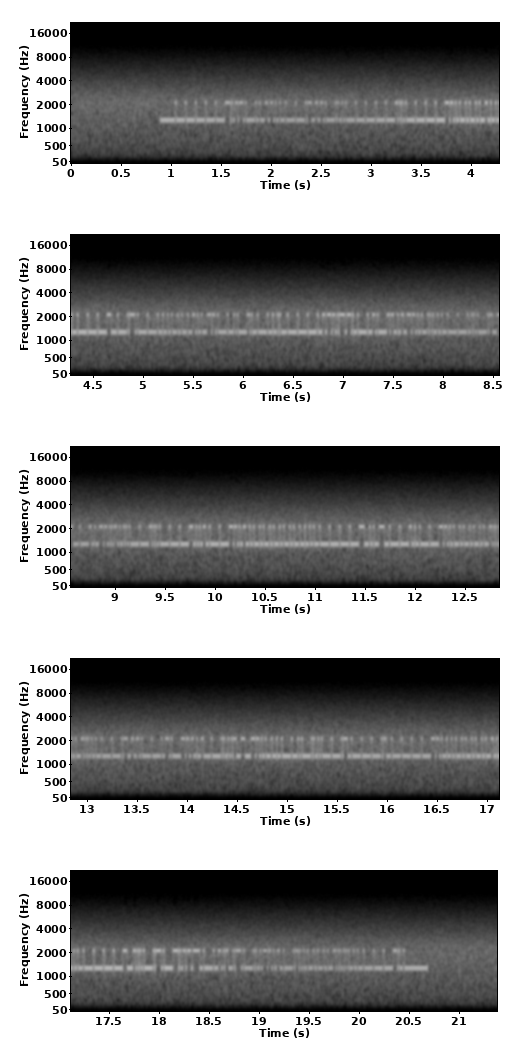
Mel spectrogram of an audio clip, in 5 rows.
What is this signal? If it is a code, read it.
RTTY (75 baud, 850 Hz shift), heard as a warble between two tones, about 1700 Hz centre, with radio static. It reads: 8ZIFR 0MEQ7 KGQXU EHULW 6JBMP SJRNW W1O9P 44ZIA PVFBM 1KFZB Q0MRE TUBEF WD46H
